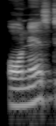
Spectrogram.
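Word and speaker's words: honest: Sonia is dash ऑनेस्ट girl. Sonia is dash ऑनेस्ट girl. ये important है। क्यों? क्योंकि इसमें एच क्या है? साइलेंट है।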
